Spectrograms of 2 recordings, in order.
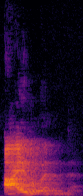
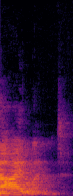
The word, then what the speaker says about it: island: E aí uma palavra que eu uso com frequência, I hear it often said incorrectly, it is island. So this S, we just don't pronounce it.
